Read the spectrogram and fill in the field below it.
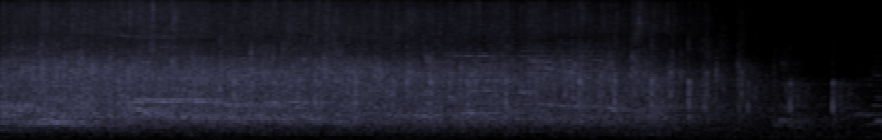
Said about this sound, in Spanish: Aplaudo fuertemente.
